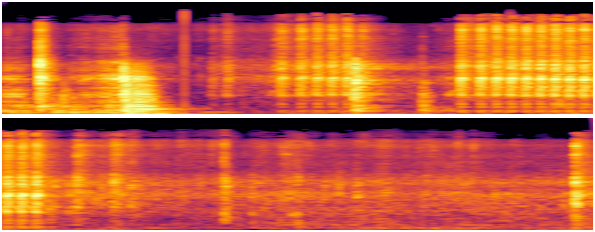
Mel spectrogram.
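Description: Airsoft gun firing on full auto in two quick bursts, a rapid even rattle of about a dozen shots a second, heard from inside a steel tank hull. A heavy metal knock comes about half a second in.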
